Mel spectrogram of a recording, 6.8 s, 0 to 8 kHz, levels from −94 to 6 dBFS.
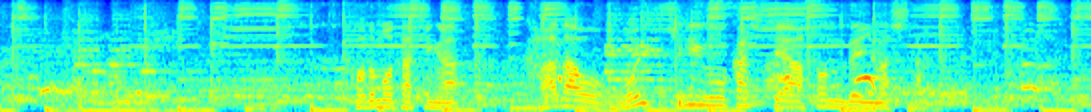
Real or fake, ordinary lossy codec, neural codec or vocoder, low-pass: real; none; none; none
